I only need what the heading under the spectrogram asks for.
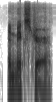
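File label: "immixture", American English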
